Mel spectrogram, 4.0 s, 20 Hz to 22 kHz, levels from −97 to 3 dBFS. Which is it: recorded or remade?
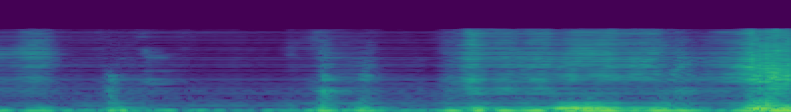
remade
